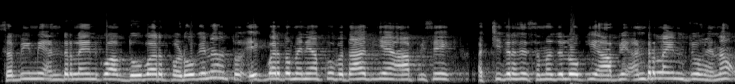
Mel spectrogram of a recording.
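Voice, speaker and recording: A man teaching a children's English lesson, saying words slowly so pupils can repeat them after him. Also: high-pitched, darkish tone, big-room sound, lo-fi sound.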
